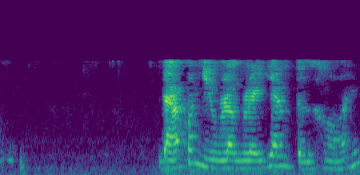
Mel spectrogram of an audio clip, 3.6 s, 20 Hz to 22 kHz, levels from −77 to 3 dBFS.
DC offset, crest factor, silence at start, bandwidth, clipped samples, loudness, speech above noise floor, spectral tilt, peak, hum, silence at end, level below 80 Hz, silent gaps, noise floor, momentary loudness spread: under 0.1%; 20 dB; 0.1 s; 5.4 kHz; under 0.1%; -14 LUFS; 33 dB; -2.5 dB/octave; 0 dBFS; none; 0 s; -48 dBFS; none; -52 dBFS; 16 LU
